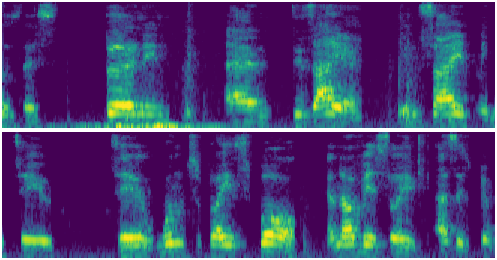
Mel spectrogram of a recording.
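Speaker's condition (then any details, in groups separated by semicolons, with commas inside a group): Cerebral palsy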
